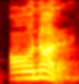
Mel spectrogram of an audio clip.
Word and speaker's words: honour: SOUR सावर, सावर देखिए, HONOUR ऑनर, क्या पढ़ेंगे इसको, ऑनर। देखिए आव उच्चारण नहीं होगा, ए वाला वर्ड्स नहीं आएगा, ठीक है ना। फिर भी हम यहाँ पे लिख दिए हैं ऑनर, ठीक है ना। तो इसको ऑनर आप पढ़िएगा, ठीक है ना।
